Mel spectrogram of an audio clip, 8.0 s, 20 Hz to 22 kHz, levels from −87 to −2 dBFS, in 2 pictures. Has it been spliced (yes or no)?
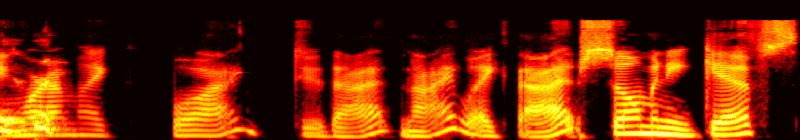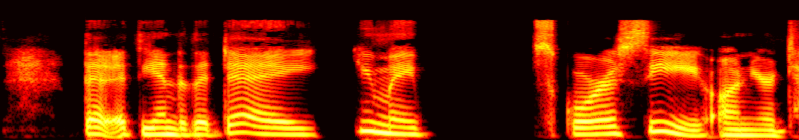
yes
